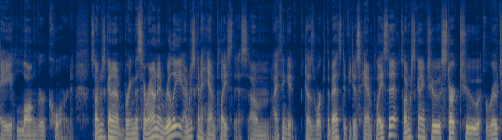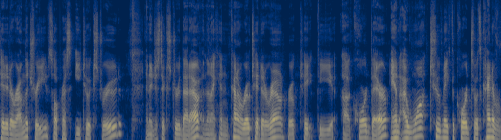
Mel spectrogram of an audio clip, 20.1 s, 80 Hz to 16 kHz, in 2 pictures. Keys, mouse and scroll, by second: 0.1 shift+middle click, 0.6 r, 0.9 g, 1.3-2.4 middle drag, 2.4 r, 3.0 g, 3.8 middle click, 4.5 right click, 4.6 middle click, 5.1 g, 5.7 middle click, 5.9 g, 6.5 r, 6.8 middle click, 7.4 right click, 7.6 middle click, 8.0 g, 8.3 middle click, 8.8 e, 9.6 shift+middle click, 10.3 g, 10.6 middle click, 11.0 r, 12.0 r, 12.5 middle click, 12.9 g, 14.1 r, 15.0 middle click, 15.5 g, 16.0 middle click, 16.2 scroll up 2, 16.3 middle click, 16.7 g, 16.9 middle click, 17.1 scroll up 2, 17.3 g, 17.7-19.6 middle drag, 19.6 r, 19.9 g.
